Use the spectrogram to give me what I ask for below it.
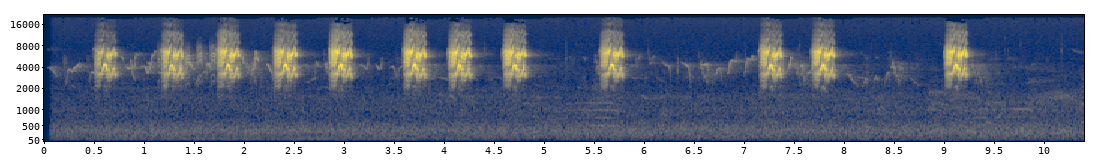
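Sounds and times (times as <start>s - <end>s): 
House sparrow Passer domesticus chirping: 0.4s - 4.9s, 5.5s - 5.9s, 7.0s - 8.1s, 9.0s - 9.4s.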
